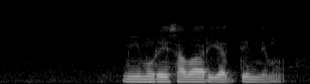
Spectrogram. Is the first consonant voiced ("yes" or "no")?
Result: yes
